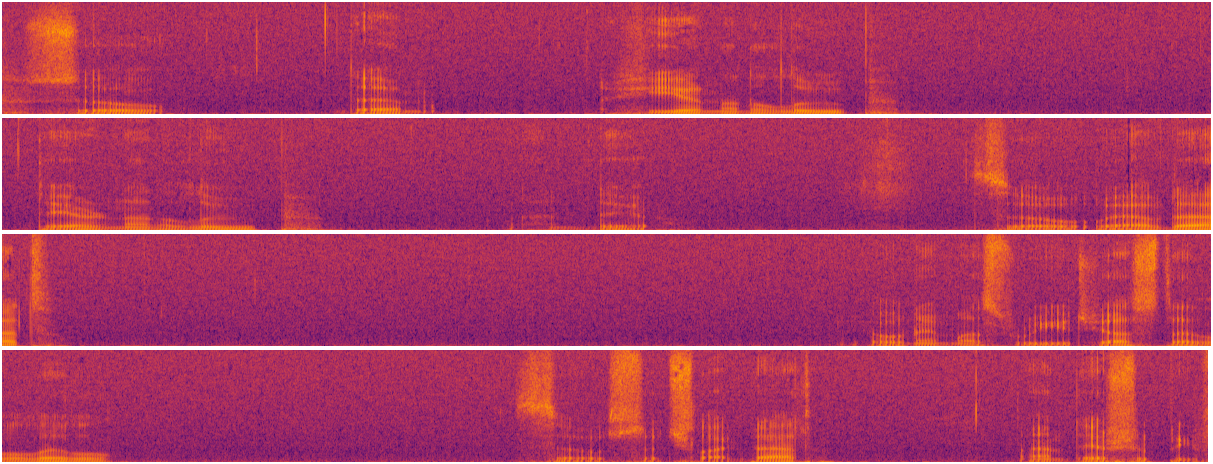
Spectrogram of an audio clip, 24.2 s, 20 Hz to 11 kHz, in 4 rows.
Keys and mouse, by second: 0.8 ctrl+r, 5.5 ctrl+r, 8.5 ctrl+r.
